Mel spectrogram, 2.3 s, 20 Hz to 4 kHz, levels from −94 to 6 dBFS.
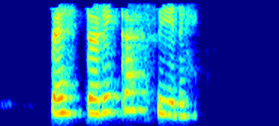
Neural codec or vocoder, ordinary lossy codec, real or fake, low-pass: codec, 16 kHz, 4 kbps, X-Codec, WavLM features, trained on Multilingual LibriSpeech; MP3, 32 kbps; fake; 3.6 kHz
